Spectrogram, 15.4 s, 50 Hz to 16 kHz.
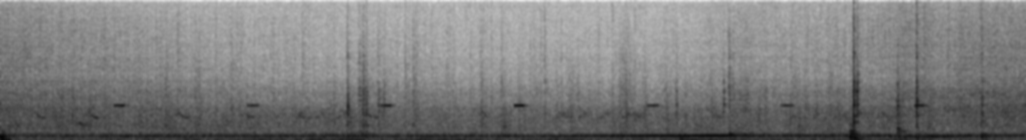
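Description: Chicken quarters sizzling as they are laid on the hot grates of a Masterbuilt Gravity Series 560 charcoal smoker, over the steady hum of its fan. Metal tongs click against the grate a few times, loudest near the end.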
